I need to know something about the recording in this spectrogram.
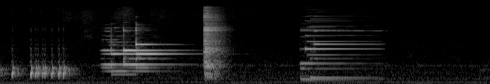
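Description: A mobile game plays bright, tinkling chime effects.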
